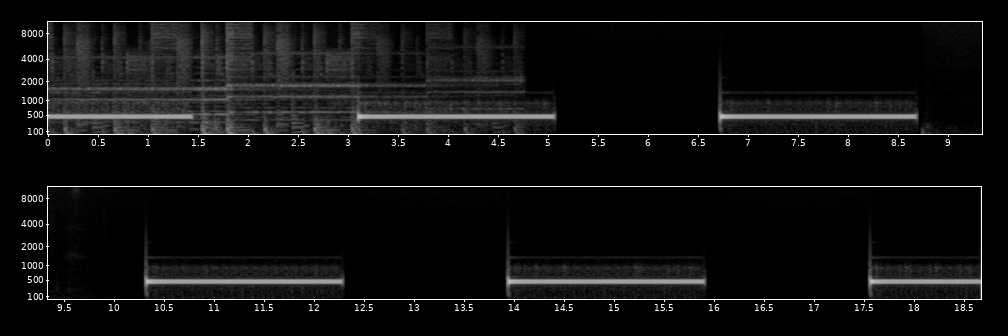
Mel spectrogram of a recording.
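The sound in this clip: Telephone call to a sign shop: a brief jumble of dialing tones, then a steady ringing tone sounding in five long, evenly spaced pulses separated by short silences.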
